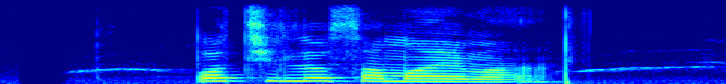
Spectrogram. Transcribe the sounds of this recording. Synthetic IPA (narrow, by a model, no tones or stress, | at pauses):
pʌt͡sʰilːosʌmʌjma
